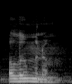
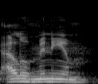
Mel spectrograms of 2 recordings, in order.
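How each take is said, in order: First: It is said without the extra i syllable. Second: It is said with the extra i syllable.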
